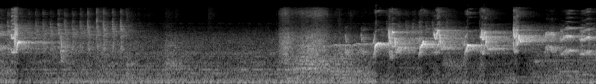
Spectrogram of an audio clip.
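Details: Cucak kombo in a contest-training recording: a short burst of chirps, a hushed gap with a soft rustle, then a run of bright, rapid whistled phrases stepping up and down.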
